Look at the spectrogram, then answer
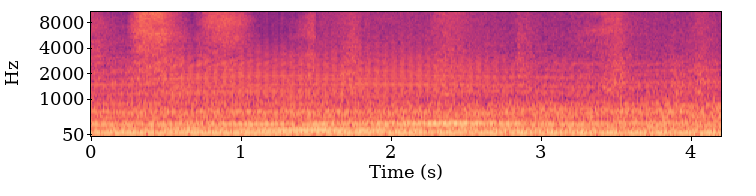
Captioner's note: electric buzzing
